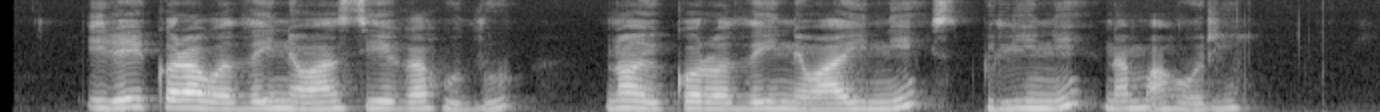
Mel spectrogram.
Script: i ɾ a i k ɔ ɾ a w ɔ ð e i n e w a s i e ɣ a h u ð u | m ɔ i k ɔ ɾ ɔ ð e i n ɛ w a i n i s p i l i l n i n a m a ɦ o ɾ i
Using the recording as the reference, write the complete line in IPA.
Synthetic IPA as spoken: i ɾ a i k ɔ ɾ a ɣ ɔ ð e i n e w a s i e ɣ a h u ð u | n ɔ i k ɔ ɾ ɔ ð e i n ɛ w a i n i s p i l i n i n a m a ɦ o ɾ i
